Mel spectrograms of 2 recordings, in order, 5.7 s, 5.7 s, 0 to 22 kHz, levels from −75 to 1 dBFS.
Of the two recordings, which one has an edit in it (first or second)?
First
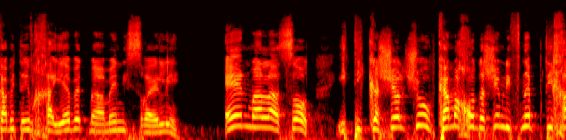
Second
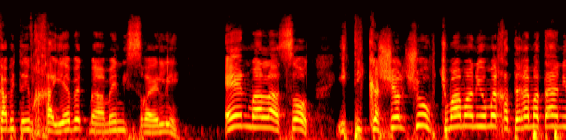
first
